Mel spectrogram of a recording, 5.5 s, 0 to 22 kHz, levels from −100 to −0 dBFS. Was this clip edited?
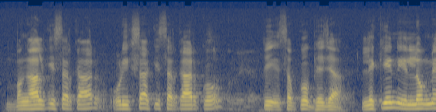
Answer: yes; 1 cut; at 4.4 s

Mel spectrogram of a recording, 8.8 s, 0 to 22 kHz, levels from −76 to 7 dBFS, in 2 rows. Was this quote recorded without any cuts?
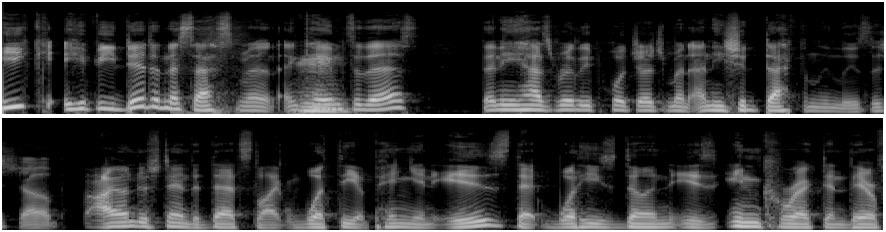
no; 1 cut; at 4.7 s

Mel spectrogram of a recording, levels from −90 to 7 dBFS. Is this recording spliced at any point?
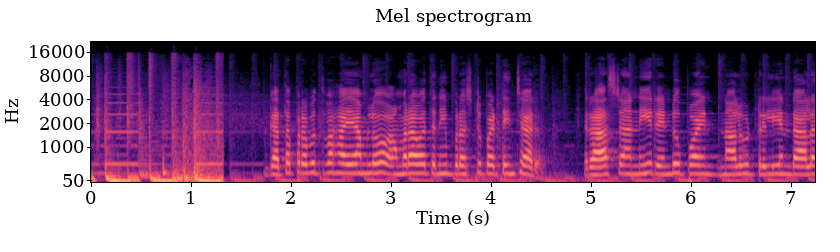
yes; 1 cut; at 1.0 s

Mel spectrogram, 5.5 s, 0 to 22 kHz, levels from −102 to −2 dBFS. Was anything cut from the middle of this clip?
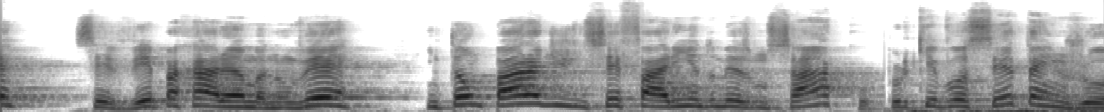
yes; 1 cut; at 4.3 s

